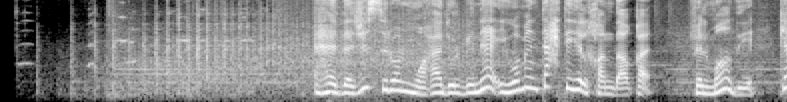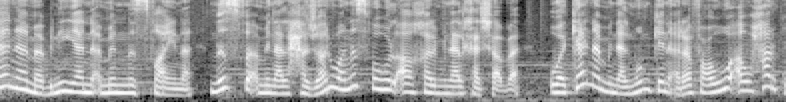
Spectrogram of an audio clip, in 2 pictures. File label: Arabic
